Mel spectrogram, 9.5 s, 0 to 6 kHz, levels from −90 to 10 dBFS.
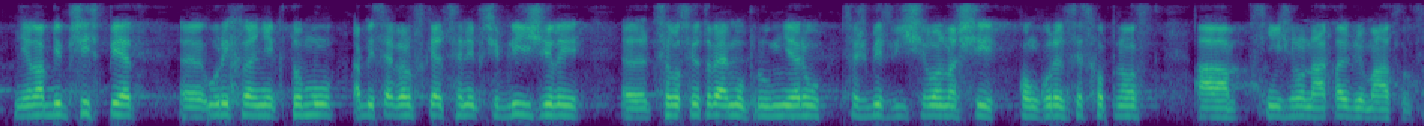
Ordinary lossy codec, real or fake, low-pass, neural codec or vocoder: MP3, 48 kbps; fake; 5.4 kHz; codec, 24 kHz, 6 kbps, HILCodec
